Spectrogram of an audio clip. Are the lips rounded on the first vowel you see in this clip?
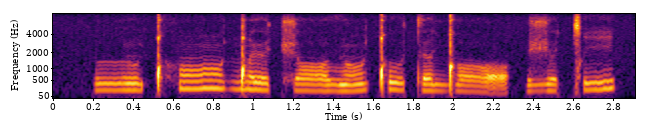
yes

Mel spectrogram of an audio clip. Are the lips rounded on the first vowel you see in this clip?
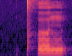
yes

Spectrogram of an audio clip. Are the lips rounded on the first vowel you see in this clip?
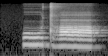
yes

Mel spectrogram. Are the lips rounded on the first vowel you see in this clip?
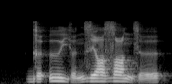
no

